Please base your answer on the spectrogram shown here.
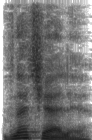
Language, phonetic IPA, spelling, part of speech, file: Russian, [vnɐˈt͡ɕælʲe], вначале, adverb, Ru-вначале.ogg
- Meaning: at first, first (at the beginning)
